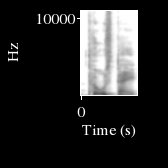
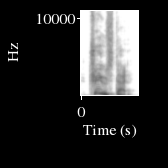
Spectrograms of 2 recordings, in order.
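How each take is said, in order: First: It is said in an American accent. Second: It is said in a British accent. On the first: "What do you say in America?" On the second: "It's the correct way of saying it"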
